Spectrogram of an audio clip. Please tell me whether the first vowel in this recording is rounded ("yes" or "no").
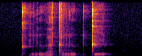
no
